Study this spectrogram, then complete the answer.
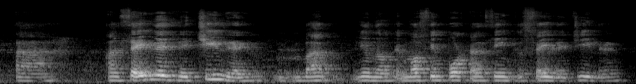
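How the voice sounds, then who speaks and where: A woman with a fairly low pitch speaks at a fairly slow pace in a monotone, flat intonation. Noticeable background noise and audible room echo surround her. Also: big swings in loudness. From Cuba. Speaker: interviewee, family elder. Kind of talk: interview testimony. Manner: halting.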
